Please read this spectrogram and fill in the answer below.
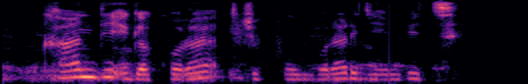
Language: Kinyarwanda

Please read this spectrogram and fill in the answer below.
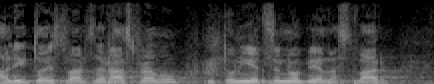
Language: Croatian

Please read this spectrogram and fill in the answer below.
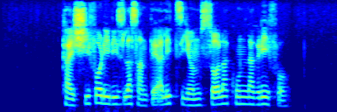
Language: Esperanto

